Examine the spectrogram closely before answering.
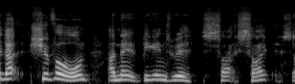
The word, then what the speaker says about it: Siobhan: You say that Siobhan, and then it begins with Sayaban.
